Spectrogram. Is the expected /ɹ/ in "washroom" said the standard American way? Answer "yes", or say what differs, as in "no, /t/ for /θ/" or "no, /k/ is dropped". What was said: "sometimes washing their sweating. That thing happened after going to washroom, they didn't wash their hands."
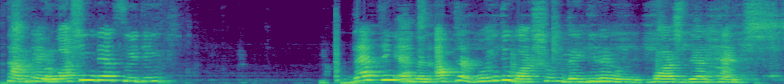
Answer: no, /ɹ/ is dropped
